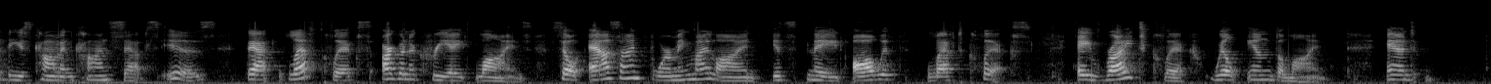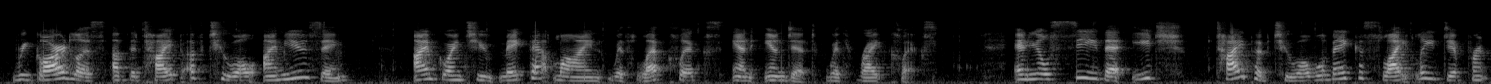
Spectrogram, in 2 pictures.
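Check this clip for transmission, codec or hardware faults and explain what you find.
Nothing stood out on listening to the clip.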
